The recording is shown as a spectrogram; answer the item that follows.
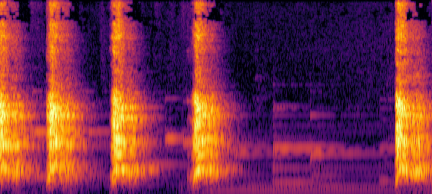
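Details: German Shepherd barking at its owner, who said it was mealtime but brought no food; four forceful barks in quick succession, a quiet pause with held music tones, then one more bark.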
